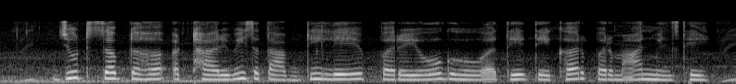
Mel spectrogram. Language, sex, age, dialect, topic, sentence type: Chhattisgarhi, female, 18-24, Western/Budati/Khatahi, agriculture, statement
